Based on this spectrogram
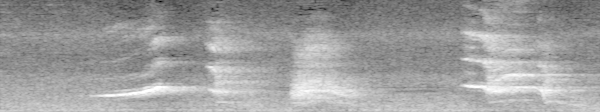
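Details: Parrot sounds: a loud upward-sliding whistle followed by three harsh, broad squawks spaced about a second apart.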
